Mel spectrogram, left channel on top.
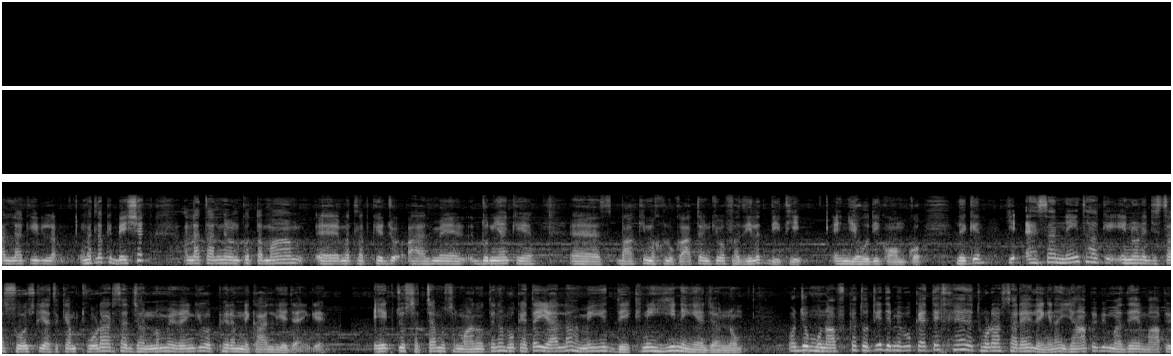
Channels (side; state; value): left; silent; digital silence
